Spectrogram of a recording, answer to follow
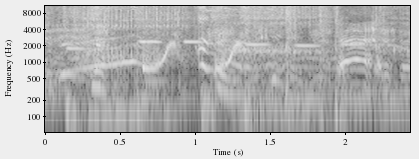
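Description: Cartoon soundtrack: background music under the characters' wordless vocal exclamations, with a quick rising pitch glide a little under a second in.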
